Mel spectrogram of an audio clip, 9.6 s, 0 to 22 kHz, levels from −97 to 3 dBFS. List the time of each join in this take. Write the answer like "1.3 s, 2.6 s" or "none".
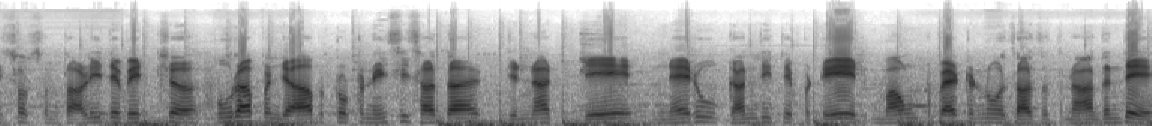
1.7 s, 7.3 s

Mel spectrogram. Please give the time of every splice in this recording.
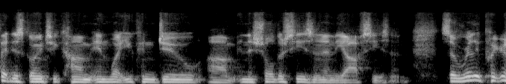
none

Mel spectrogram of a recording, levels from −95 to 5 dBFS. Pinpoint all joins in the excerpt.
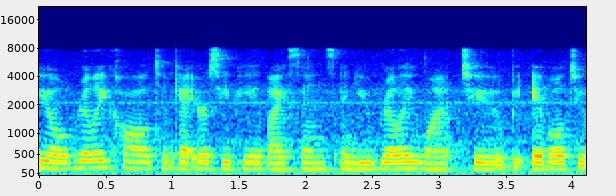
1.0 s

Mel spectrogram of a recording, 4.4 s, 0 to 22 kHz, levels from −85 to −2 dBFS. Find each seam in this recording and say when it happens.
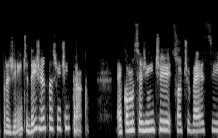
3.5 s

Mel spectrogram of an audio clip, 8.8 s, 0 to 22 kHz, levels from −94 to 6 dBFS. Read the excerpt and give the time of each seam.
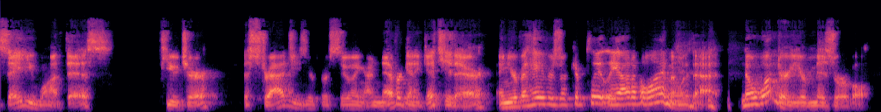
2.3 s, 7.2 s

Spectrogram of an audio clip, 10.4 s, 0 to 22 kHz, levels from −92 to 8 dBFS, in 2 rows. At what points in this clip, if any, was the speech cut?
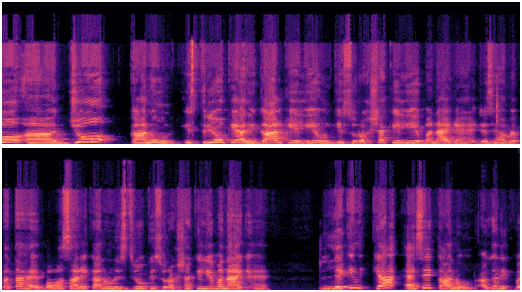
none

